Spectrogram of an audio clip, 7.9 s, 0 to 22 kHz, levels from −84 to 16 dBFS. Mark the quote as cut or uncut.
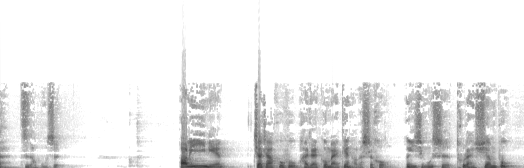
uncut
